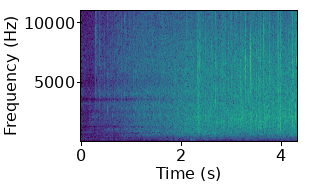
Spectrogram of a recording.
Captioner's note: applause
